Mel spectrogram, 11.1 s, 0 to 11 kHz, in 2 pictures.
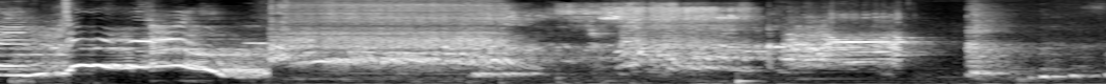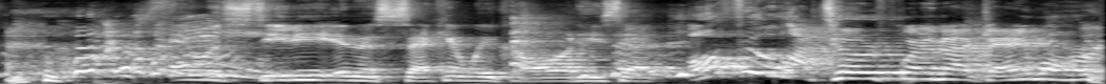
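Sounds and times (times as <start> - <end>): high-pitched yell: 0.0 - 4.7
people screaming: 0.0 - 4.7.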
